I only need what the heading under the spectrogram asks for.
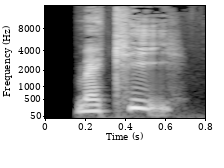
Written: maki

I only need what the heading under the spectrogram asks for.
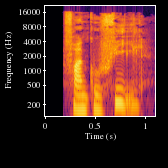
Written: frankofil

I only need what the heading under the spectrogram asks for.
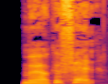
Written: mørkefald

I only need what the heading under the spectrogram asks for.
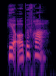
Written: heroppefra

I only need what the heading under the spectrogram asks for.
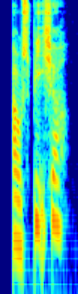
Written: auspicium

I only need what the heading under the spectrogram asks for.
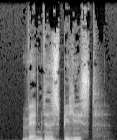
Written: vanvidsbilist

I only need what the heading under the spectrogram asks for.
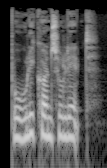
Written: boligkonsulent

